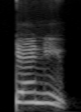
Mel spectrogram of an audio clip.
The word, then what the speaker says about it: turnip: दूसरा वर्ड है आपका TURNIP, टर्निप, यानी शलजम। यहाँ पर आर आपका साइलेंट है, इसे बोलते समय हम ज्यादा जोर नहीं देंगे।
